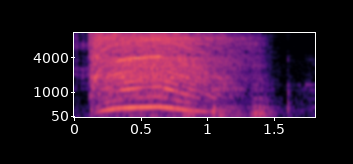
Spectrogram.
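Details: Promotec PM 590 blender that would not switch on, power switch contacts bridged by hand: the motor whirs up to speed, holds about a second and winds down smoothly with no grinding; the fault is a melted switch button.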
